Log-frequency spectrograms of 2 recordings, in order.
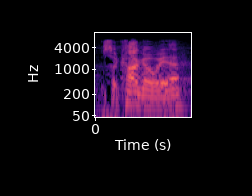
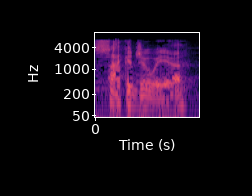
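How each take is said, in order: First: The name is said in the current way. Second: The name is said in the older way. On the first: This is how the name is said today. "the current pronunciation is now" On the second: This is how earlier generations knew the name. "Your parents and grandparents would have known that name as"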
